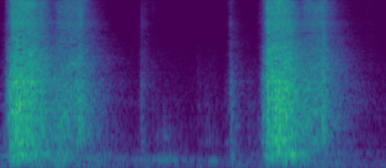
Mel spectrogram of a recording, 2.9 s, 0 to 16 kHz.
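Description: Impact wrench loosening bolts on a 2012 Polaris Sportsman 500 ATV engine: two loud, close bursts of rattling power-tool noise about a second each, separated by a quieter pause with faint shop sounds.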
